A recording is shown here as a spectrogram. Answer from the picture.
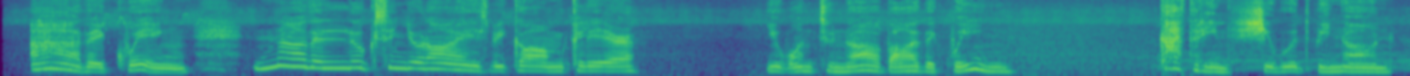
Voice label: spanish voice english

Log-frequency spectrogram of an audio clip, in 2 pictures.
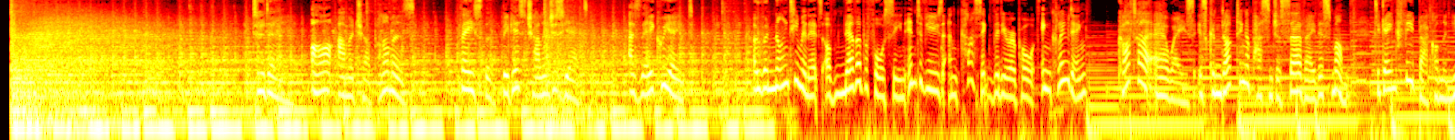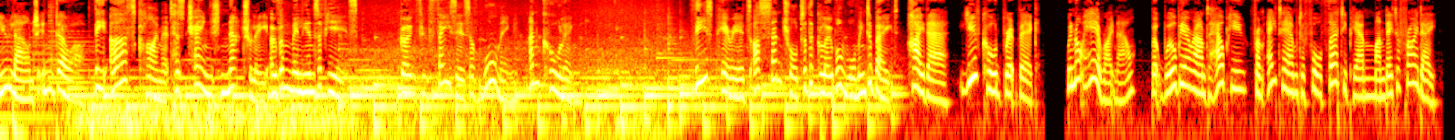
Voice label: narration

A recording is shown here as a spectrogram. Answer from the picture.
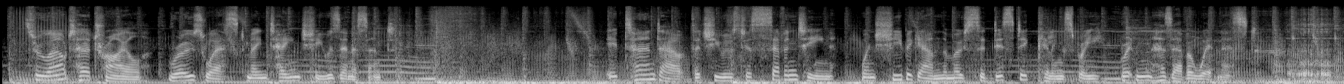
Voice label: documentary narration

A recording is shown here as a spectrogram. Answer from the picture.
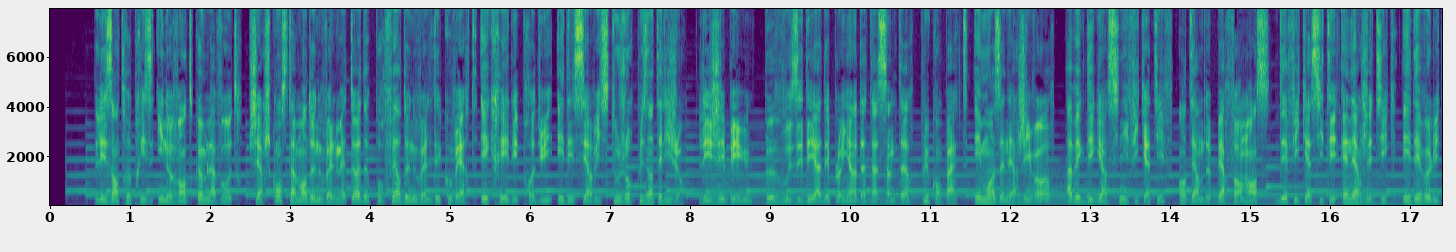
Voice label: french male corporate

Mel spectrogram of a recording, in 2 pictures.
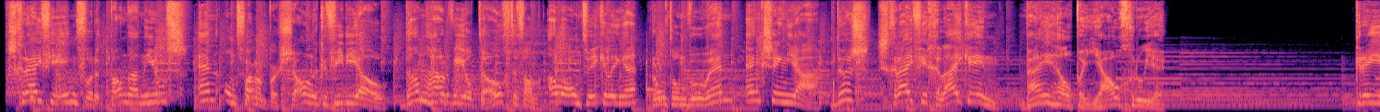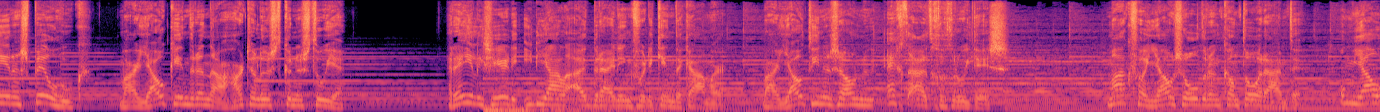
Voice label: dutch male corporate animations

